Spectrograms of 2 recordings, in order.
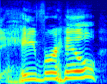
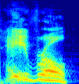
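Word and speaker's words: Haverhill: at WRKO in Boston, I said I said Haver Hill and the crowd went nuts and all. I was like, "What did I do?" And they went, "It's Haveril. It's Haveril."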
